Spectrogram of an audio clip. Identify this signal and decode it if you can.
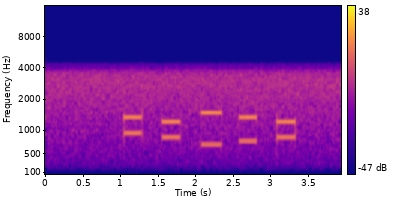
DTMF, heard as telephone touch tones, dialled by hand, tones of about 260 ms, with phone line noise. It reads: 07357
